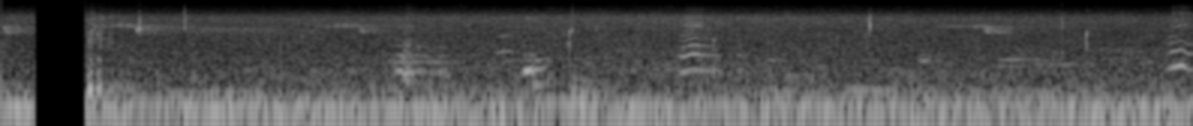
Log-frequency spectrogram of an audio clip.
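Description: Several short, high chirping calls from small animals, each bending up and down in pitch, scattered over a steady low rumble. The sound cuts out briefly just after the start.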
